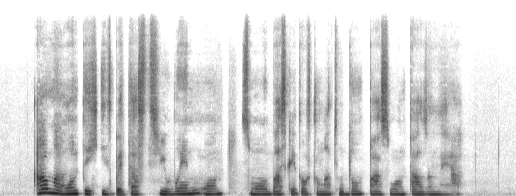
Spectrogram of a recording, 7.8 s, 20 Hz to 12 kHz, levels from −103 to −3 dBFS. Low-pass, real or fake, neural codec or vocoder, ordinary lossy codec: 10.8 kHz; fake; codec, 32 kHz, 1.9 kbps, SNAC; none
